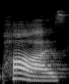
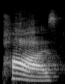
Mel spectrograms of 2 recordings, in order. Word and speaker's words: pause: in a bonus word paws to be like a dog foot because pause and paws are pronounced exactly the same way I love that so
